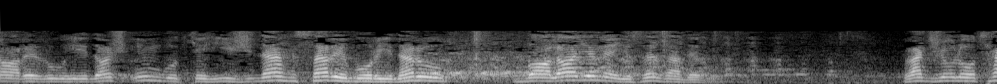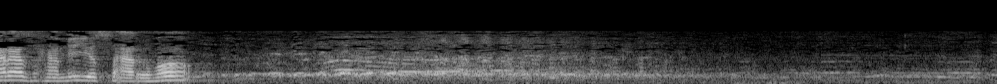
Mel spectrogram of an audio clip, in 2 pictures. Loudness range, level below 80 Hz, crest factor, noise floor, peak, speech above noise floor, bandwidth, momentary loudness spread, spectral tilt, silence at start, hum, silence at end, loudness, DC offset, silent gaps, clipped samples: 16 LU; -48 dBFS; 18 dB; -41 dBFS; 0 dBFS; 25 dB; 5 kHz; 23 LU; -8.5 dB/octave; 0 s; none; 0 s; -18 LUFS; under 0.1%; none; under 0.1%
